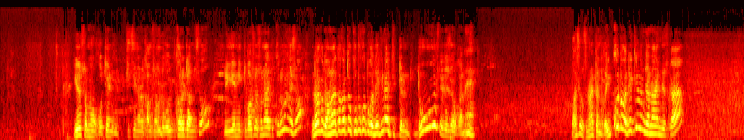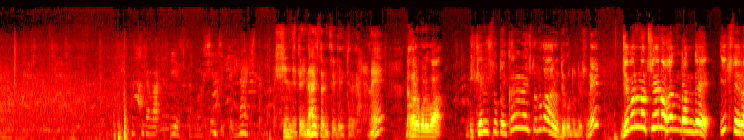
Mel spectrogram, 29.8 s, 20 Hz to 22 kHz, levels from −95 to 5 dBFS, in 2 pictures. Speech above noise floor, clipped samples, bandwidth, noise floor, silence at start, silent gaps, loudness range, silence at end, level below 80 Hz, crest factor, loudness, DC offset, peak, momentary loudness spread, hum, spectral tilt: 34 dB; under 0.1%; 11 kHz; -53 dBFS; 1.3 s; none; 17 LU; 0 s; -60 dBFS; 20 dB; -19 LUFS; under 0.1%; 0 dBFS; 23 LU; none; -5 dB/octave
